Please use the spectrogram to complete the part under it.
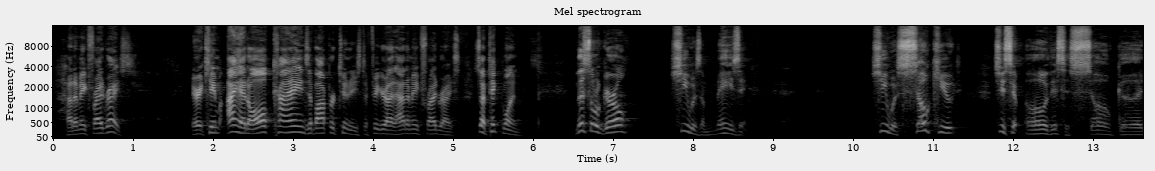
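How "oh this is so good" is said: put-on Chinese accent, very low pitch, very slow pace. Retelling a girl's words from a YouTube fried rice video, Chinese accent. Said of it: "with this wonderful Chinese accent".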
